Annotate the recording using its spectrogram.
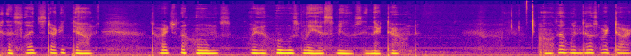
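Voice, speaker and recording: Soft-spoken and whispering, the speaker moves at a very slow pace. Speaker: ASMR content creator. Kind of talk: ASMR storybook reading. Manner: soft-spoken, whispered.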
